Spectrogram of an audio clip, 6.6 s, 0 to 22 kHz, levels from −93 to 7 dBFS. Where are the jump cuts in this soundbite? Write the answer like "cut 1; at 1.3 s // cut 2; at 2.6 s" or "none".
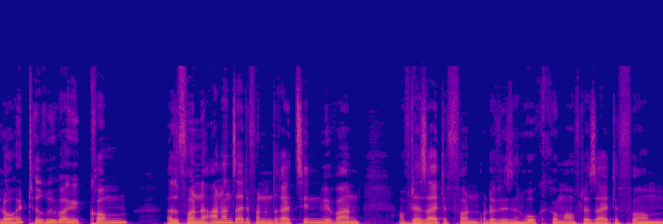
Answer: none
